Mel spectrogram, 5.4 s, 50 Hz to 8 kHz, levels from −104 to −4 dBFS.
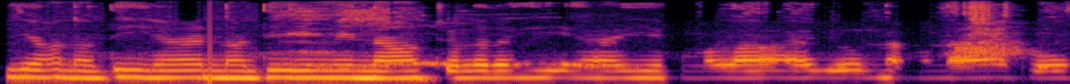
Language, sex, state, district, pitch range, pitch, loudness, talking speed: Hindi, female, Bihar, Purnia, 200-210 Hz, 205 Hz, -28 LUFS, 145 wpm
